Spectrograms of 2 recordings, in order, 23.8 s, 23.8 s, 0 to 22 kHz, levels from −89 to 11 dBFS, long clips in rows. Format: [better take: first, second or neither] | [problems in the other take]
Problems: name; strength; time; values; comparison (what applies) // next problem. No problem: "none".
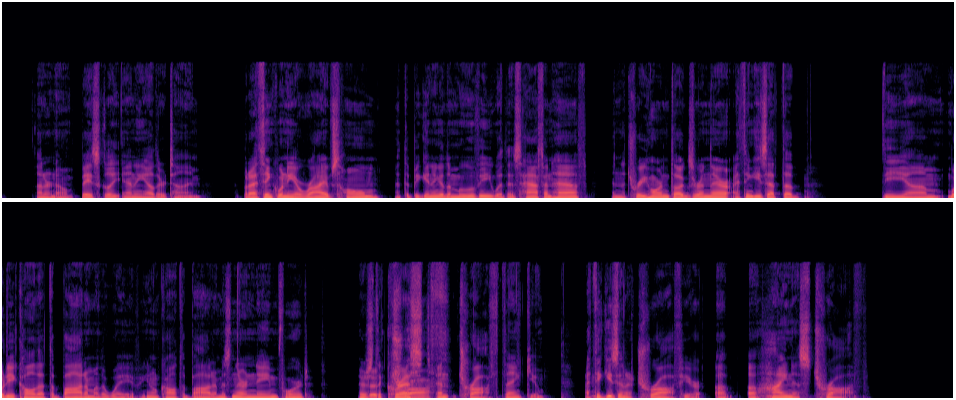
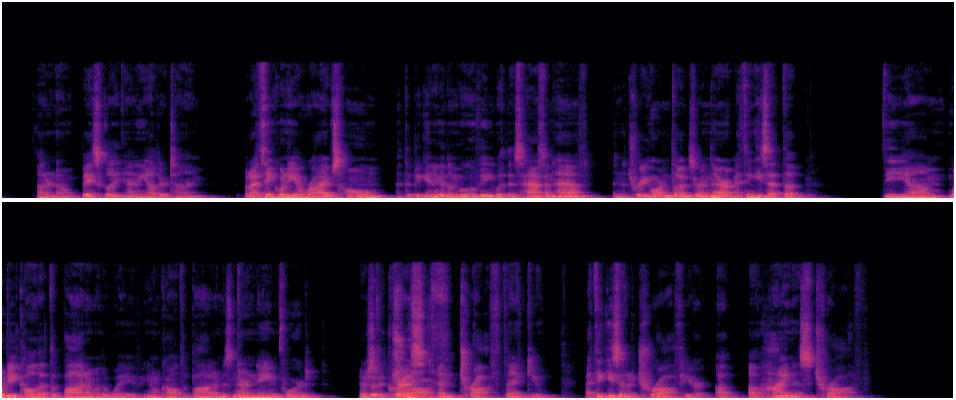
first | room echo; slight; dies away in 0.3 s // off-mic speech; far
